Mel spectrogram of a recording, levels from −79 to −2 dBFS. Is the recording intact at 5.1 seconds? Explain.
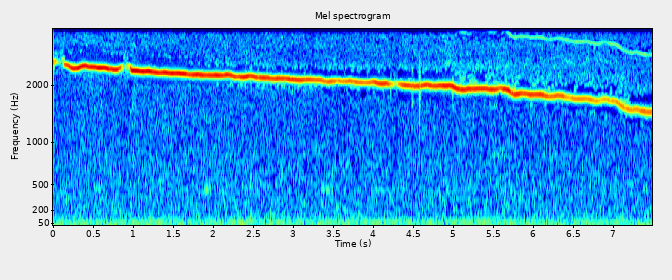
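No. From 4.81 to 6.46 s a jitter buffer slow-down stretches the sound to about 88% speed, adding about 214 ms as the receiver repeats short periods to rebuild its reserve. Pitch stays unchanged, unlike a resampling slowdown, which would drop it.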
